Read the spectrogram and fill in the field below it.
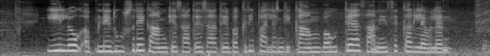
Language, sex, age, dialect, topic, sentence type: Bhojpuri, female, 18-24, Western, agriculture, statement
